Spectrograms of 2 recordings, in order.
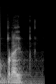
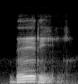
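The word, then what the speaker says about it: bury: খুশ নেওয়া বা দেওয়া খুশ দেওয়া বা নেওয়া ব্রাইভ খুঁজ দেওয়া বা নেওয়া বিল্ড বিল্ড মানে নির্মাণ করা বিল্ড মানে নির্মাণ করা বেরি বি ইউ আর ওয়াই বাড়ি না কিন্তু বা বুড়িও না কিন্তু বেরি বি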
